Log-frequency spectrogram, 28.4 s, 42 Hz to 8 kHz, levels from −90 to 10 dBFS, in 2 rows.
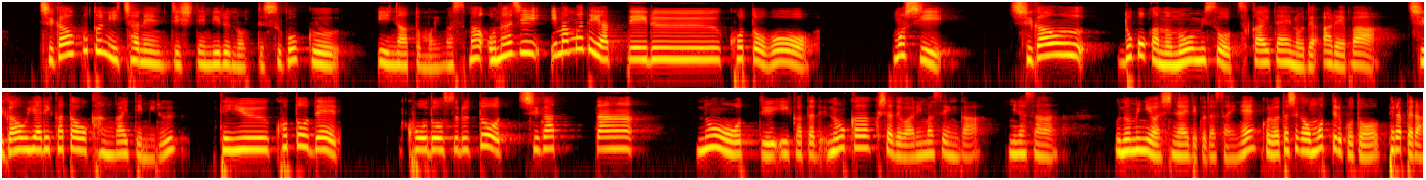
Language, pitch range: Japanese, 185-255 Hz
